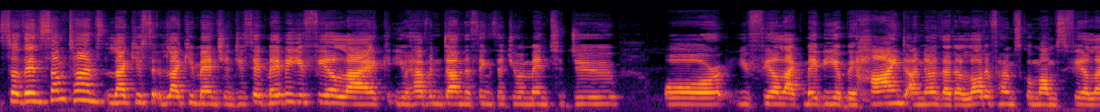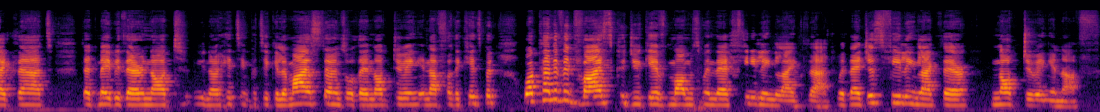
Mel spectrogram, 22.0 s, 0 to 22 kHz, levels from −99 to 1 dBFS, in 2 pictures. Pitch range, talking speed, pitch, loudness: 190-225 Hz, 225 wpm, 205 Hz, -25 LUFS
